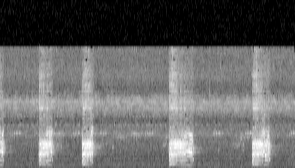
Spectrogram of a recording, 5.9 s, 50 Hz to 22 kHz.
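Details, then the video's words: Loud squirrel in a Maryland backyard, calling for over 45 minutes: four harsh, raspy, drawn-out calls, two close together, then a pause, then two more spaced apart. "Squirrel Made Loud Sounds For Over 45 mins"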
